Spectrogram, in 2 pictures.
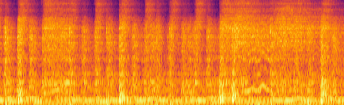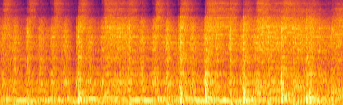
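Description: Electric guitar being played in a rock style over a steady drum beat, as when recording a guitar part along with the band's track.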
